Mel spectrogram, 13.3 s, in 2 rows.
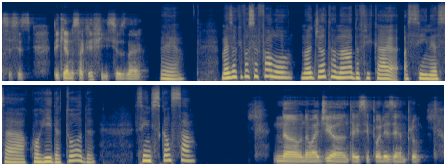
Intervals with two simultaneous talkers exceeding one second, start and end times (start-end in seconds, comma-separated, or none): none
